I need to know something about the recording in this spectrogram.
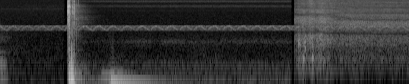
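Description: Cartoon sound effects: a sharp click, then a low thump that dies away, about a second in. A steady hiss starts about three seconds in.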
